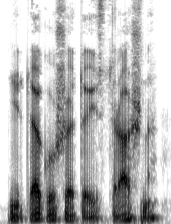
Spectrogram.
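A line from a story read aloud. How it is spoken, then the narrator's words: Grumbled. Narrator (Russian): пробурчал русский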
